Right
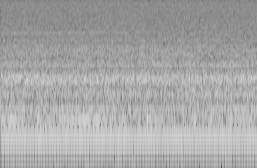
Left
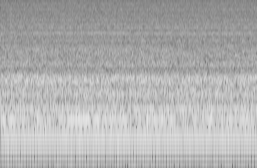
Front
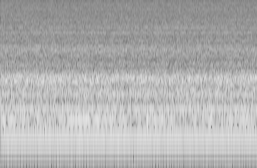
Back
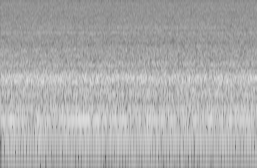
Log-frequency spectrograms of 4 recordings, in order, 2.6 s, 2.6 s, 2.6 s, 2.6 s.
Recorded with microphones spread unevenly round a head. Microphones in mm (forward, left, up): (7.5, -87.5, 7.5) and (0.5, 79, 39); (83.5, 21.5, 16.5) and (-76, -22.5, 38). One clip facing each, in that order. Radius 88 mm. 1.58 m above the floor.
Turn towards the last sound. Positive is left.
No sound to turn to.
